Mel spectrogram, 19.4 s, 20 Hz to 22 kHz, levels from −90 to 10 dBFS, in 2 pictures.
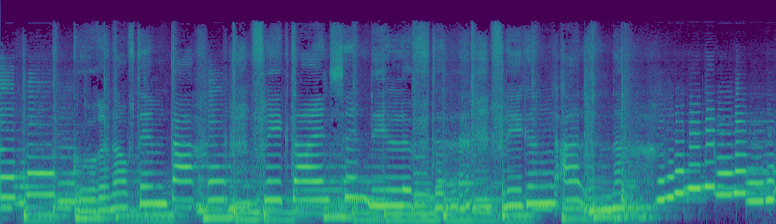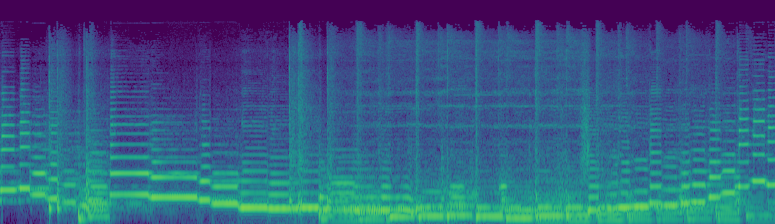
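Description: Gain pumping runs through the whole clip. The level swings by around 10 dB, and loud and soft parts sit squashed close together. The likely cause is gain set far too high, with a fast limiter or compressor clamping down on every peak.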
